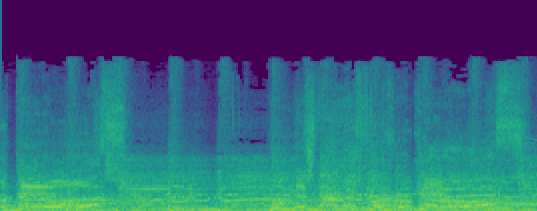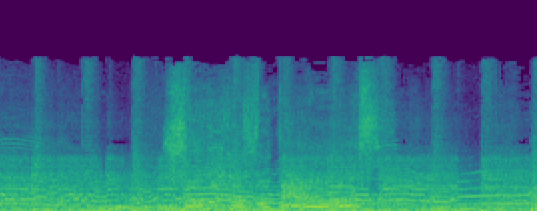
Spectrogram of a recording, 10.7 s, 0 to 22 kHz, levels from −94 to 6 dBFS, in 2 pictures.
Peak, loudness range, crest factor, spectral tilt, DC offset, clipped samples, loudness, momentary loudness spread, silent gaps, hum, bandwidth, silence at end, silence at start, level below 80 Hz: -4 dBFS; 1 LU; 10 dB; -4.5 dB/octave; under 0.1%; under 0.1%; -14 LUFS; 5 LU; none; none; 16.5 kHz; 0 s; 0 s; -30 dBFS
